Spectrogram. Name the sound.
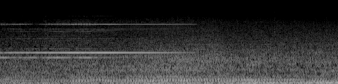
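mobile phone ringing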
